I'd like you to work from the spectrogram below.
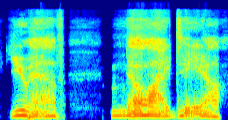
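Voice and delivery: loud, slow, knowing; slow teasing promise; slow sultry tease. Acted. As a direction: draw out no idea seductively. Justine teasing, sliding off stool.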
